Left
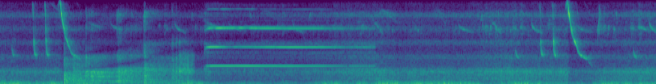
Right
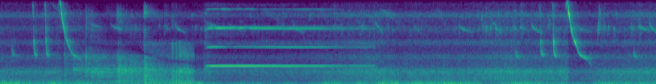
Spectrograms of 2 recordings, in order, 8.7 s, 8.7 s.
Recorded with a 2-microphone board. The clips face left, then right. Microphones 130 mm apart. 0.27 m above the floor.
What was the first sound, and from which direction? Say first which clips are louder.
Running footsteps: left 9 dB; 65° left (ahead or behind).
